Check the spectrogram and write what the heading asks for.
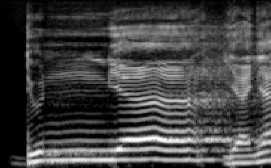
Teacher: nun sukun bertemu ya namanya Idhar mutlak atau Idhar wajib kita baca jelas tanpa mendengung walaupun di sini warnanya merah tetapi ini dibaca jelas namanya idhar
